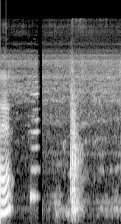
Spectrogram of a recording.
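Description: A rolled, stuffed paratha being laid onto a hot tawa: one soft slap about one and a half seconds in, followed by a faint steady hiss.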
